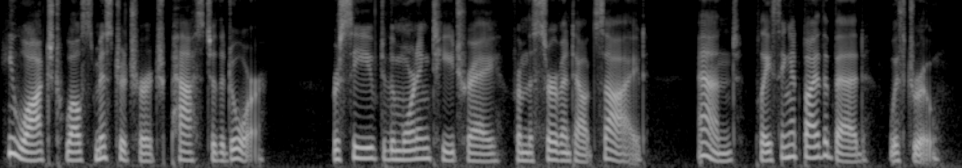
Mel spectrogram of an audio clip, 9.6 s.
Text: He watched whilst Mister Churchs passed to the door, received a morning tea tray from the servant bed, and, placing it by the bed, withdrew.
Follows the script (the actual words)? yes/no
no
